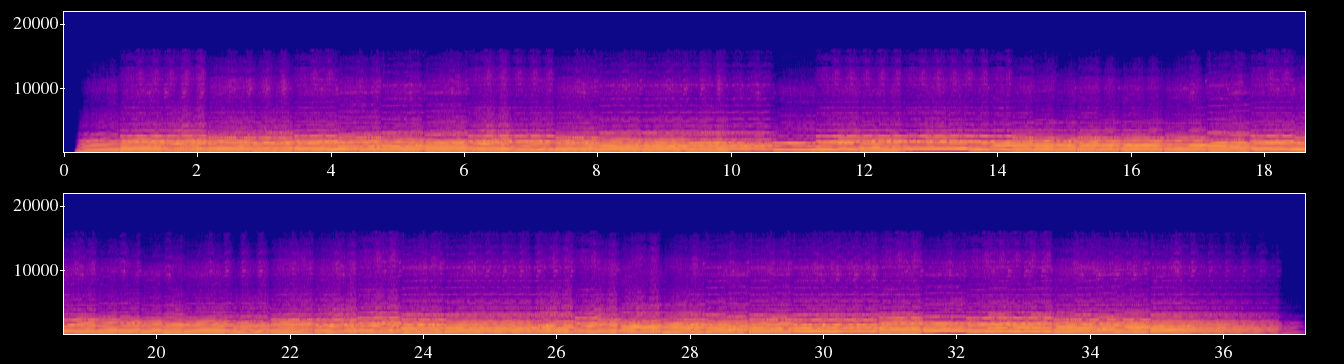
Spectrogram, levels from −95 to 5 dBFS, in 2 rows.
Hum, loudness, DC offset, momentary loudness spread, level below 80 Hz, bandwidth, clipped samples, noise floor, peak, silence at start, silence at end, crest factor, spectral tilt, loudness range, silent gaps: none; -22 LUFS; under 0.1%; 3 LU; -76 dBFS; 13.5 kHz; under 0.1%; -43 dBFS; -10 dBFS; 0.15 s; 0.2 s; 12 dB; -1.5 dB/octave; 2 LU; none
